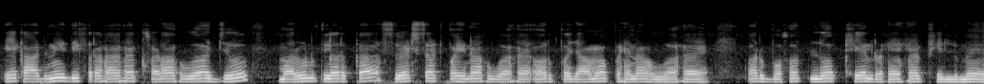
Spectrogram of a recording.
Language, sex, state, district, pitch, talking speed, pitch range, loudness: Hindi, male, Jharkhand, Palamu, 135 Hz, 175 wpm, 125-140 Hz, -14 LUFS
